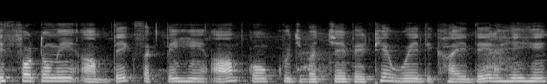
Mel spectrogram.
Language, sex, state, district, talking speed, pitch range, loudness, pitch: Hindi, male, Bihar, Begusarai, 175 wpm, 130-150 Hz, -19 LUFS, 140 Hz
